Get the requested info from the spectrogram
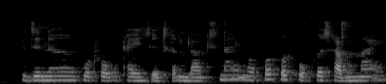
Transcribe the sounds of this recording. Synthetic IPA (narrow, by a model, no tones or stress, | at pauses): ɾidinɯkɔtʰɔktʰajzɯtʰɯnlaksinajnɔkʰɔɾ̚kʰɔɾkʰɔkʰɯsabnaj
